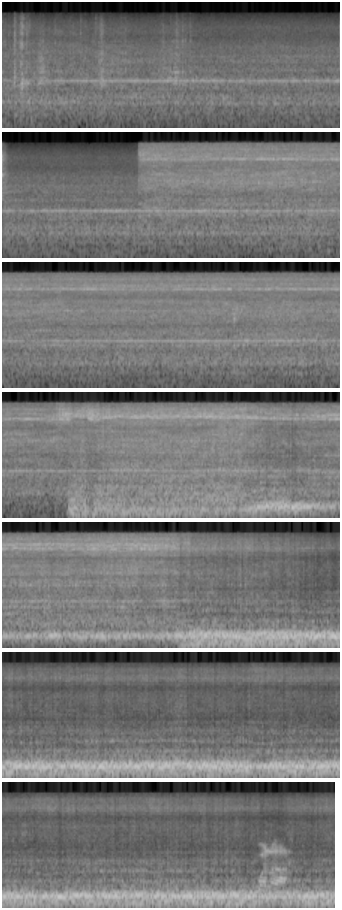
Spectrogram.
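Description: Electric blower fan running steadily, with a higher hiss joining about six seconds in. About fourteen seconds in a deep roar starts as the jet A–fired oil burner lights and the furnace fires, growing fuller and louder around twenty seconds in and then holding steady.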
